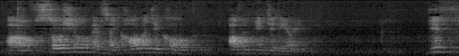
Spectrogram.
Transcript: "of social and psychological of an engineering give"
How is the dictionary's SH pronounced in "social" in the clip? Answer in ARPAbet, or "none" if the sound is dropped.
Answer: SH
